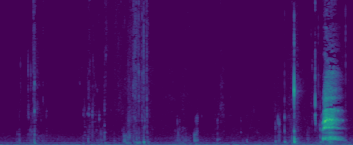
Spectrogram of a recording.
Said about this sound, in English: But before that, let me take a sip of water first.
